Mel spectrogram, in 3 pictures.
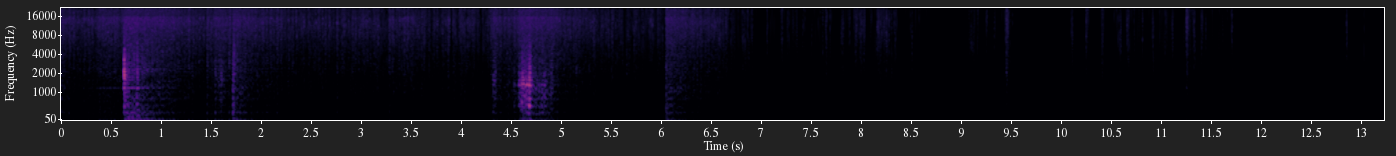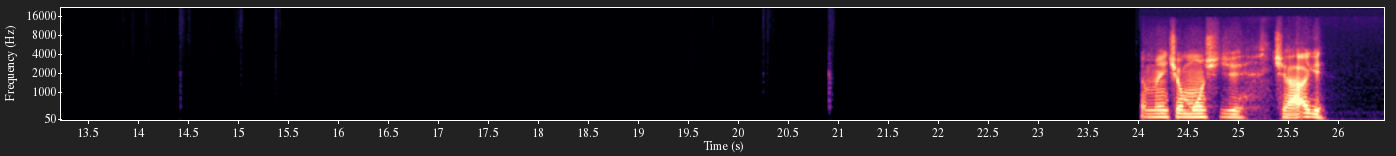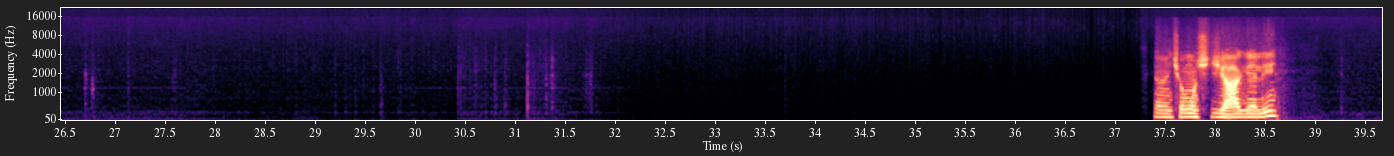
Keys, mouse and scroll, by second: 0.6 Tab, 2.0-4.0 middle drag, 5.1 Tab, 9.4 s, 14.0 Tab, 15.6-19.4 middle drag, 19.4-20.2 drag, 21.0-23.4 middle drag, 23.4-24.4 drag, 24.4-25.4 middle drag, 25.5 Tab, 27.1 ctrl+z, 27.6 ctrl+z, 28.0 ctrl+z, 33.9 click.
